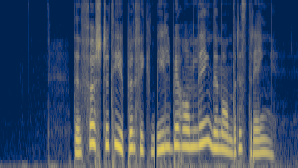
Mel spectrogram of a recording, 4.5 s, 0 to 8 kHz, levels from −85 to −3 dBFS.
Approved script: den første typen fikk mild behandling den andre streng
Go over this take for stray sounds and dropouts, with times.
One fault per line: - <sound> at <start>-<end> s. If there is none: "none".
- dropout at 2.3-2.4 s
